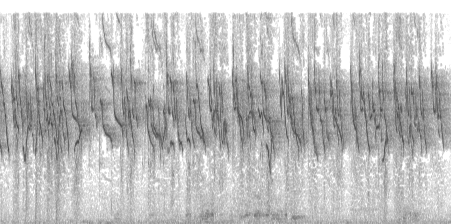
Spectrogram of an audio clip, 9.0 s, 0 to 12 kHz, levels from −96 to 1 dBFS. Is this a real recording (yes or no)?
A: yes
